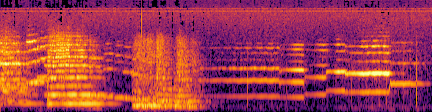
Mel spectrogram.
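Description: Orchestral cartoon score: full chords for the first few seconds, then from about three seconds in a slow melody of held notes climbing step by step.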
